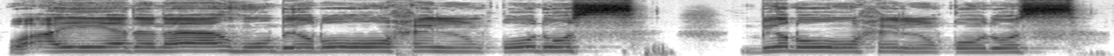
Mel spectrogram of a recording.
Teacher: گے، وَأَيَّدْنَاهُ بِرُوحِ الْقُدُسِ با کو نرم سے ادا کرنا ہے، را کو واو کے ساتھ ملائیں گے، را کو موٹا کریں گے، واو مدہ ایک الف دال میں کھینچیں گے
